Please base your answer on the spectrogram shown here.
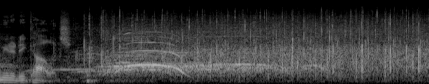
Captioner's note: audience applause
